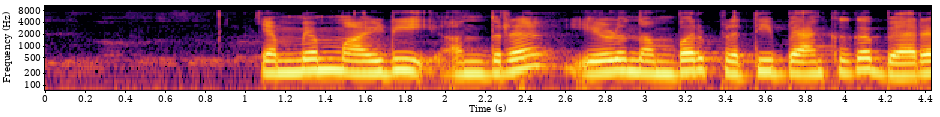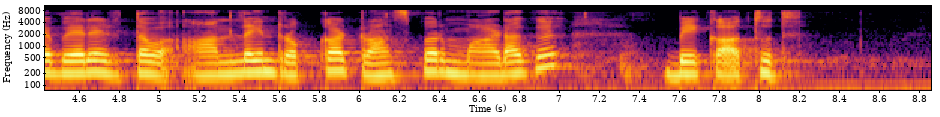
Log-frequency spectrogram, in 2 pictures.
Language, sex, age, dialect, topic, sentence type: Kannada, female, 18-24, Northeastern, banking, statement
